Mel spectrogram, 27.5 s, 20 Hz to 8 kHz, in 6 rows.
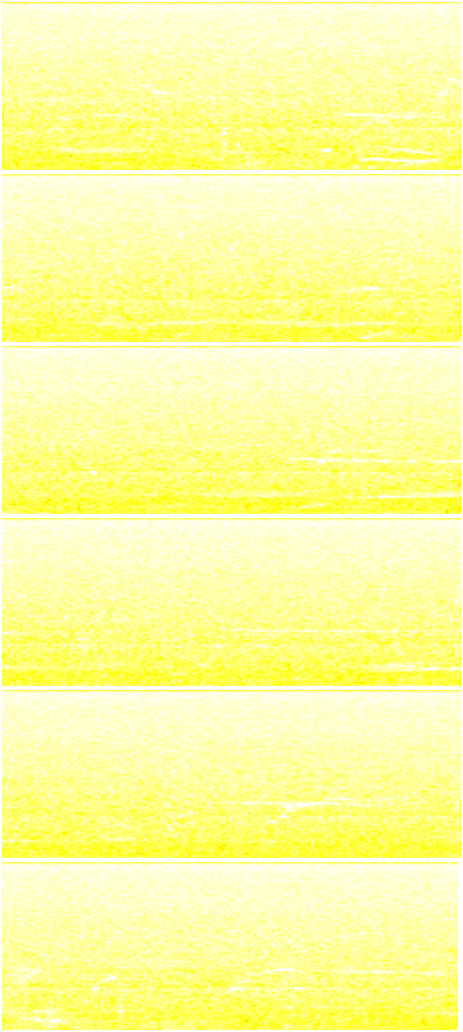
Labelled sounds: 21.6	21.8	humpback whale, 1.0 to 1.2 kHz
25.5	25.9	humpback whale, 1.0 to 1.2 kHz

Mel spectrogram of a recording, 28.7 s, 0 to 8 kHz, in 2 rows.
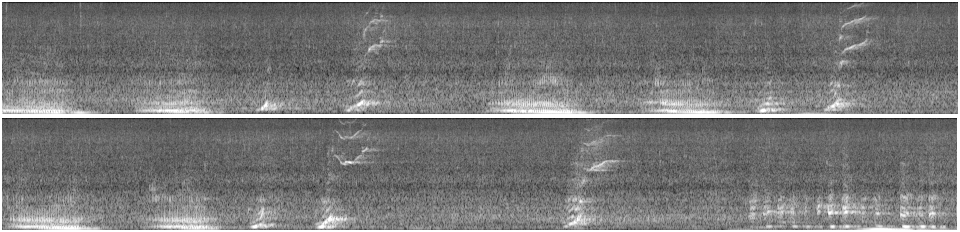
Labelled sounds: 0.2	0.5	humpback whale, 1.7 to 1.9 kHz
5.4	5.8	humpback whale, 1.8 to 4.9 kHz
8.1	8.4	humpback whale, 0.81 to 1.1 kHz
12.6	13.1	humpback whale, 1.8 to 7.3 kHz
19.3	20.0	humpback whale, 2.1 to 7.3 kHz
23.0	23.7	humpback whale, 1.8 to 5.0 kHz

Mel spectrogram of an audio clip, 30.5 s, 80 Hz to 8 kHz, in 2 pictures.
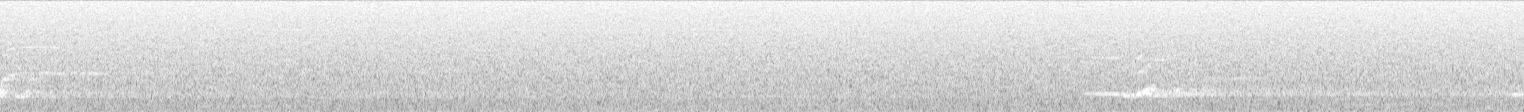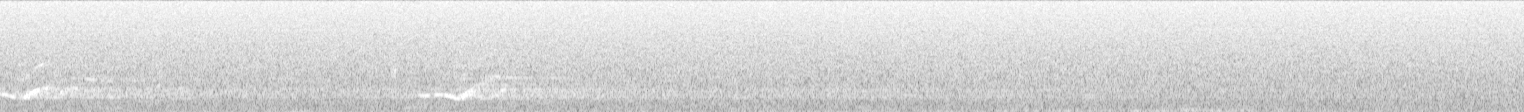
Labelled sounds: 0.0	0.7	humpback whale, 0.80 to 2.3 kHz
20.0	20.3	humpback whale, 0.80 to 1.1 kHz

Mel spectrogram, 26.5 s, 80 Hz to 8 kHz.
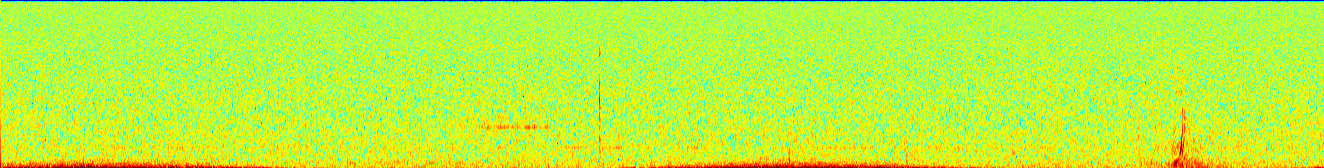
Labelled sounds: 9.6	9.8	humpback whale, 0.80 to 0.86 kHz

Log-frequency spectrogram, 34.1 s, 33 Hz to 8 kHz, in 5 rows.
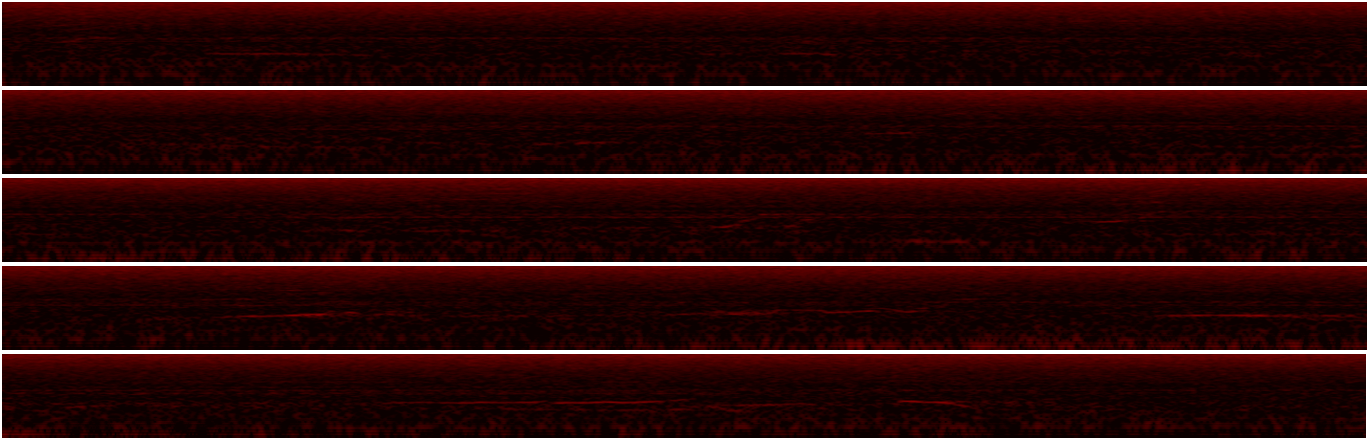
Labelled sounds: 16.0	16.3	humpback whale, 2.8 to 2.9 kHz

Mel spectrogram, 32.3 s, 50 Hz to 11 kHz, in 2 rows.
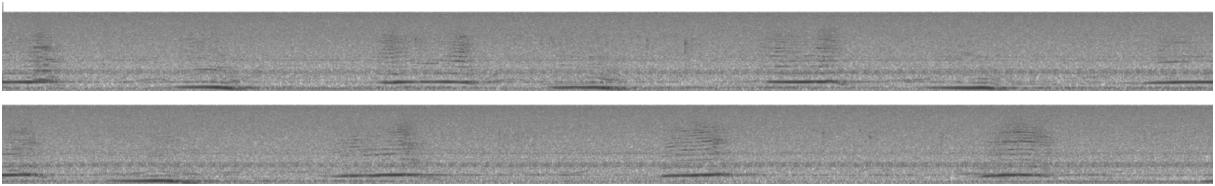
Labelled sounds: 0.4	0.7	humpback whale, 1.9 to 2.3 kHz
2.6	2.8	humpback whale, 0.80 to 0.83 kHz
5.9	6.2	humpback whale, 1.4 to 2.5 kHz
10.1	11.1	humpback whale, 2.0 to 3.1 kHz
15.4	15.8	humpback whale, 1.1 to 1.2 kHz
21.0	21.4	humpback whale, 1.1 to 1.3 kHz
25.1	25.6	humpback whale, 1.9 to 3.1 kHz
29.5	29.9	humpback whale, 2.0 to 3.1 kHz

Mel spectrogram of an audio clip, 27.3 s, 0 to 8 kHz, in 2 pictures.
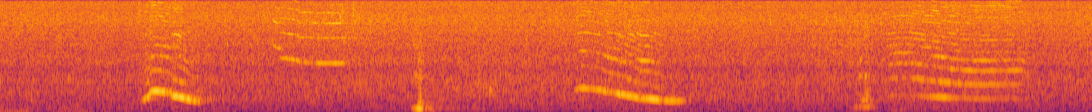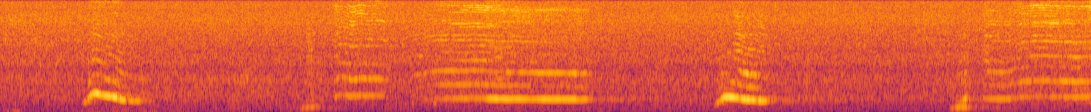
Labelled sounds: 1.8	2.4	humpback whale, 0.78 to 2.3 kHz
3.5	4.3	humpback whale, 1.3 to 6.4 kHz
7.2	8.3	humpback whale, 1.0 to 5.9 kHz
11.1	12.8	humpback whale, 0.78 to 8.0 kHz
14.8	15.0	humpback whale, 1.3 to 1.6 kHz
17.8	18.5	humpback whale, 0.78 to 6.9 kHz
18.8	21.0	humpback whale, 0.78 to 6.9 kHz
22.8	23.2	humpback whale, 0.94 to 2.2 kHz
25.9	27.2	humpback whale, 0.78 to 8.0 kHz

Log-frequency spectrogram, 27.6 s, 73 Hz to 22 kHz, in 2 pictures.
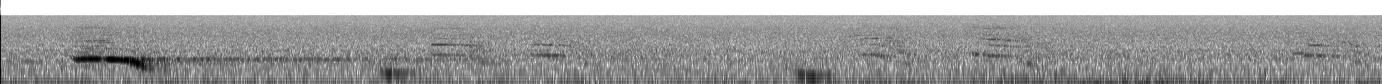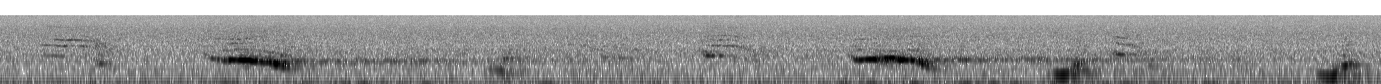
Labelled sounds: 0.8	1.1	humpback whale, 1.2 to 1.4 kHz
4.3	4.8	humpback whale, 0.86 to 1.2 kHz
9.8	10.2	humpback whale, 0.90 to 3.5 kHz
13.1	13.3	humpback whale, 0.93 to 1.2 kHz
14.2	14.8	humpback whale, 0.90 to 3.6 kHz
20.9	21.3	humpback whale, 0.80 to 1.1 kHz
25.0	25.3	humpback whale, 0.86 to 1.2 kHz

